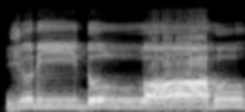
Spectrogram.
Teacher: لفظ اللہ سے پہلے پیش ہے لہذا لفظ اللہ کا جو لام ہے یہ موٹا کر کے ادا کیا ہے۔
